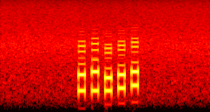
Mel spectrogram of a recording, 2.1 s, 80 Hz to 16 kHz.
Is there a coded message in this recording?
Yes: DTMF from 0.8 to 1.4 s, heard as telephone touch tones, dialled by machine, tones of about 70 ms. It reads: 5648#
